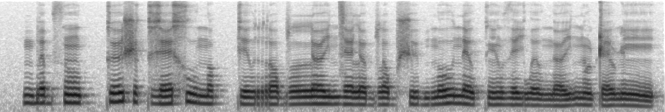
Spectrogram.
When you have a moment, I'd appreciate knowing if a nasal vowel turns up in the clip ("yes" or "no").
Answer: yes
